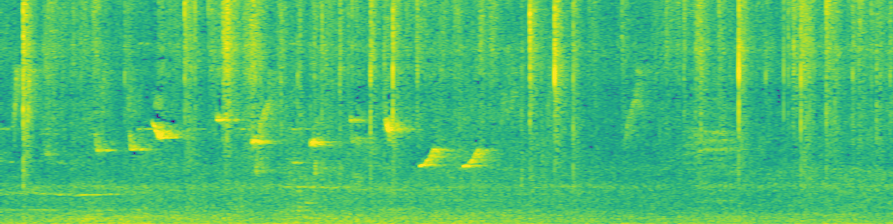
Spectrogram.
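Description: Small birds giving a handful of short, high chirps in the first half, over steady low outdoor background noise with scattered faint clicks.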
